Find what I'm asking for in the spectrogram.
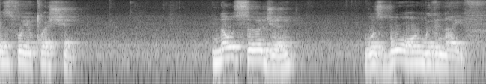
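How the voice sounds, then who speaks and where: Very slowly and with long, frequent pauses, a fairly high-pitched man speaks at very even loudness and with ordinary pitch variation, over noticeable background noise and audible room echo. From Israel, Tel Aviv. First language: Yiddish. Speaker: Middle East expert. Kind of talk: interview. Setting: stage with audience.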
